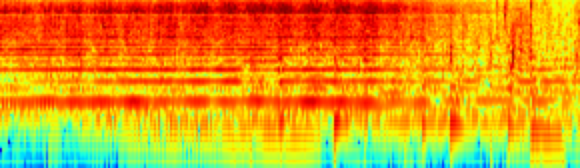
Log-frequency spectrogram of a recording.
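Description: Background music of sustained, held notes and chords, with a few short soft knocks in the second half.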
